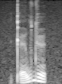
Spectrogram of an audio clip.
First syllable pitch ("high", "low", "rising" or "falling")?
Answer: rising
